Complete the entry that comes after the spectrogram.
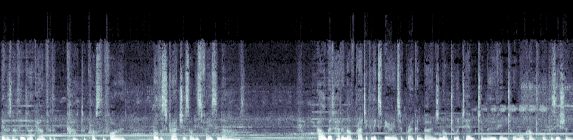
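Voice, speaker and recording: A narrator reading a novel aloud in a measured, literary storytelling manner. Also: mid-range voice, over music. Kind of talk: scripted audiobook-style narration of a novel.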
